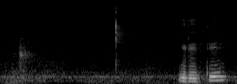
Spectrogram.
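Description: A single sharp click about a second in, over a faint steady hum; speech begins near the end.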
